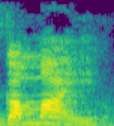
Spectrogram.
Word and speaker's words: gamay: gamai gamai means small gamay you pronounce it as gamai okay so we have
